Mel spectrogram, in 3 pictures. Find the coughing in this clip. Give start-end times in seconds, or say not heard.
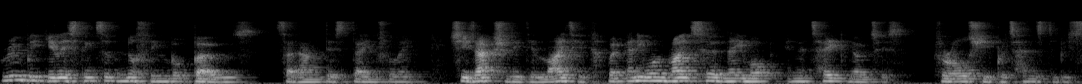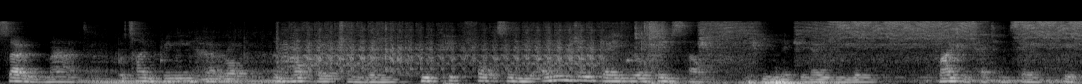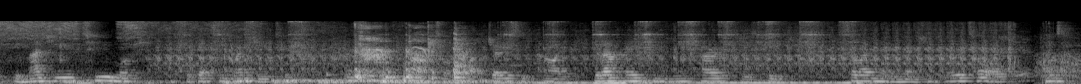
24.6-26.6.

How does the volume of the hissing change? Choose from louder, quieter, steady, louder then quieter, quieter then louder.
quieter.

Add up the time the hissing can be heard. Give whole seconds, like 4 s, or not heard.
9 s.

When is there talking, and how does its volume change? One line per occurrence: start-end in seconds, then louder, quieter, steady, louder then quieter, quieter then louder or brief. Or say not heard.
0.0-32.4 steady.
